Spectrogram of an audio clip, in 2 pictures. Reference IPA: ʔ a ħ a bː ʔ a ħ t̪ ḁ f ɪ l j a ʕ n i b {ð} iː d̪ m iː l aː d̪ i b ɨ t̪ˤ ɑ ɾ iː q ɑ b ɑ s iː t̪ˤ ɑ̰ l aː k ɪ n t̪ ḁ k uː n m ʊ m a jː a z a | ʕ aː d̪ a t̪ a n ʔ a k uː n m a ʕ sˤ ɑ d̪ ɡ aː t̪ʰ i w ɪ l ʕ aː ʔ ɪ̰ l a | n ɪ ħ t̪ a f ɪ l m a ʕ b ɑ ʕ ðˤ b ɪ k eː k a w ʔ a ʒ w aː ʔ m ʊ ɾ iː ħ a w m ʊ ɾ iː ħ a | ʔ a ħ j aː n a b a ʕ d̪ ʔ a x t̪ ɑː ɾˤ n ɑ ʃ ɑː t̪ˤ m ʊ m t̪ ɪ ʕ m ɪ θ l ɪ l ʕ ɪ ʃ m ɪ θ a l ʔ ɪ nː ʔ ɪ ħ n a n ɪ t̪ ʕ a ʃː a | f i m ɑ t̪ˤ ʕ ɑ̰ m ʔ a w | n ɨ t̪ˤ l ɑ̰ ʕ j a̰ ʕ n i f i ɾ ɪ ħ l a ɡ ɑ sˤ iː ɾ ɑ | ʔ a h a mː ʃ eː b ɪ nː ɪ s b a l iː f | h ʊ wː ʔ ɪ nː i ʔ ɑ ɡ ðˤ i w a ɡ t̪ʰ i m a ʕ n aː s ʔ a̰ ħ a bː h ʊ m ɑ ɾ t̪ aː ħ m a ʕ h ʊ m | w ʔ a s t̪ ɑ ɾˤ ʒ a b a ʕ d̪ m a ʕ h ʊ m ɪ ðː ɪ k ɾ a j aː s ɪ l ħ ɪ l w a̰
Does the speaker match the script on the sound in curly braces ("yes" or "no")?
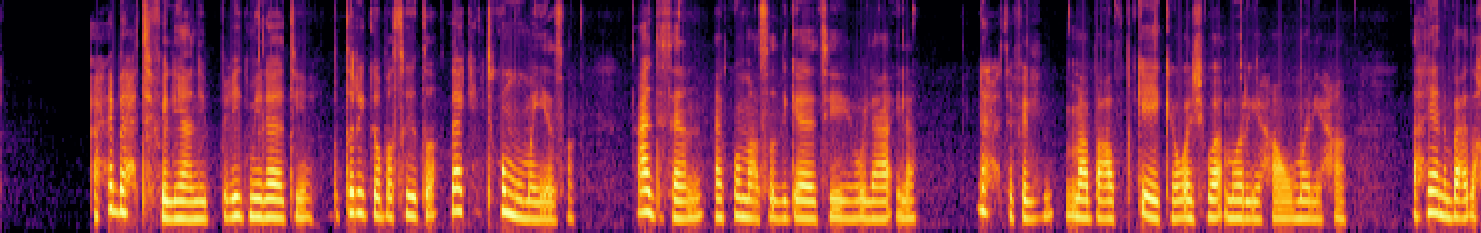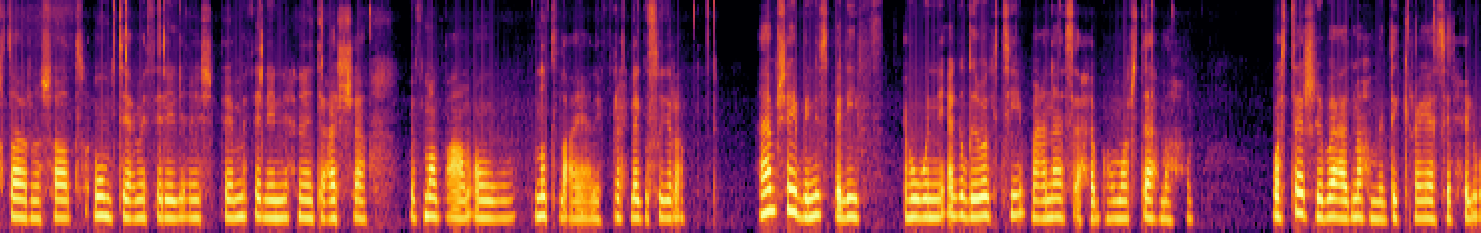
no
